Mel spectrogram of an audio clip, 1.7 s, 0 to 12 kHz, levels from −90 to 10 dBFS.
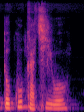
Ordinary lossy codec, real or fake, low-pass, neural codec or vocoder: Opus, 24 kbps; real; 10.8 kHz; none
